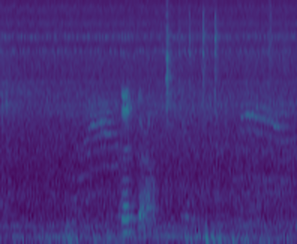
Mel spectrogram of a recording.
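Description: A cat gives a short meow in the middle of the clip, under a person's voice and steady background noise.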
